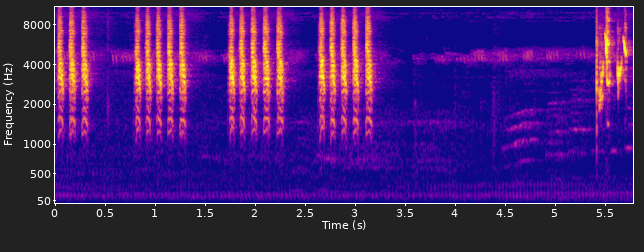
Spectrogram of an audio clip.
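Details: Long-tailed shrike provoking song: bursts of four or five rapid harsh clicks repeated about once a second, then a quiet pause with faint whistles.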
